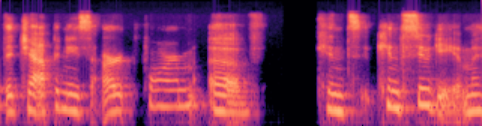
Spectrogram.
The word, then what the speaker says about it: kintsugi: So I was reminded of the Japanese art form of kintsugi. Am I saying it correctly? Yeah, kintsugi.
